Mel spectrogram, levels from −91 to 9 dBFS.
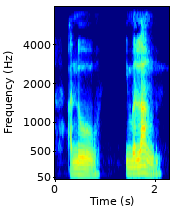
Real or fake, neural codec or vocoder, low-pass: fake; codec, 16 kHz in and 24 kHz out, 1 kbps, XY-Tokenizer; 7.2 kHz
